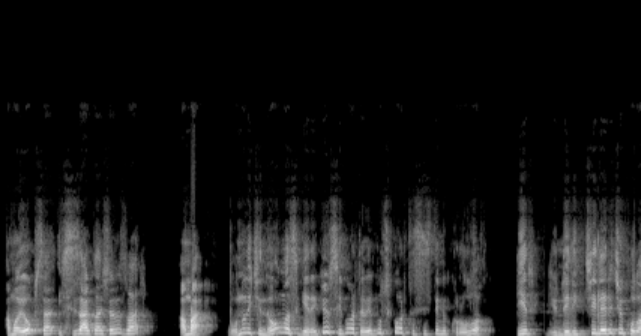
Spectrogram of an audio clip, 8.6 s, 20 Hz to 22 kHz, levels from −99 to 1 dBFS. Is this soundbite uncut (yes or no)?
yes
